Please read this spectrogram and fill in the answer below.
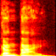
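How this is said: The final R is pronounced like an I. This is how speakers from Cibao say it. "they say they R's like I's"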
